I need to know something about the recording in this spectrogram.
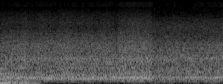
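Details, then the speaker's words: Wrecked supercar right after connecting a new battery and refilling coolant, engine not running: steady mid-pitched electrical buzz and hiss on power-up; cause unknown, car later would not start, stuck in a limp mode. "I'm not sure why it's making that noise as soon as it got power it started buzzing and making all this noise"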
